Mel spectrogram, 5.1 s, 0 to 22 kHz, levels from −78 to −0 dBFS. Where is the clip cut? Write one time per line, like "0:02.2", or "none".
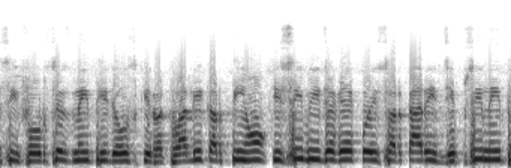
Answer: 0:02.7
